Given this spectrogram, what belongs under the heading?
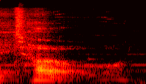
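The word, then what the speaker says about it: Ptoh: I always say toe. Just ignore the P.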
